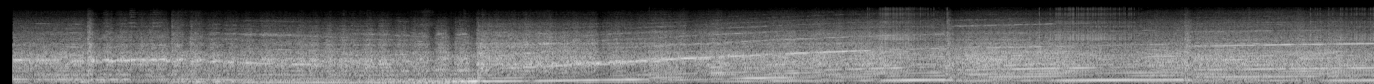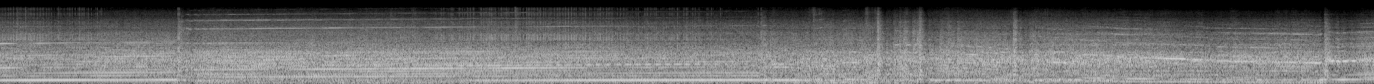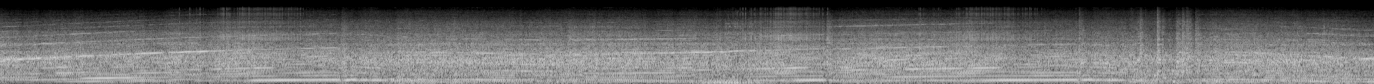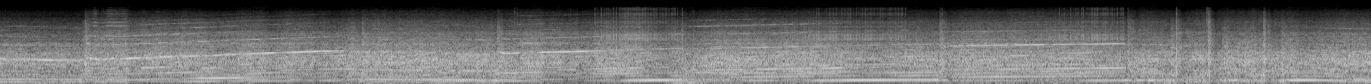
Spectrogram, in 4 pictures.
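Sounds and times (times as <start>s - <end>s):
race car engine: 0.0s - 54.9s
high whine: 31.3s - 38.0s.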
